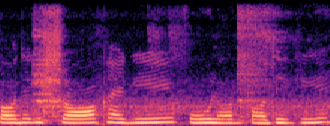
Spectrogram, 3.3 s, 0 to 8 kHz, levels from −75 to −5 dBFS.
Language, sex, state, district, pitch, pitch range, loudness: Hindi, female, Chhattisgarh, Bilaspur, 235 Hz, 230-250 Hz, -14 LUFS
